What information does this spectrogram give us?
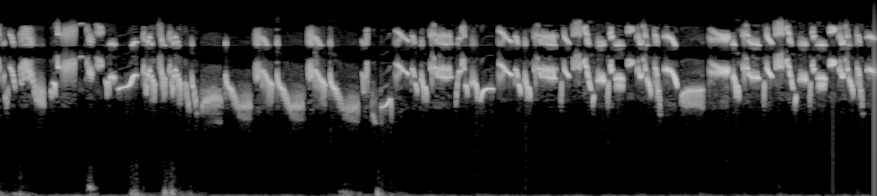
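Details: Continuous high, jangling song of a Eurasian skylark, a rapid run of short chirps, trills and sliding whistles without pause, with a few faint low knocks early on.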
